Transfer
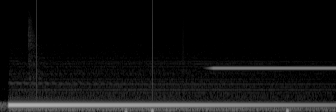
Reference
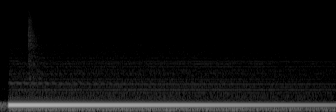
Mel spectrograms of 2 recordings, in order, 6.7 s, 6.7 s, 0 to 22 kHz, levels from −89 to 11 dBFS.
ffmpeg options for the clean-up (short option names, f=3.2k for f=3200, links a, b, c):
-filter_complex "[0:a]adeclick=t=4,bandreject=f=1.8k:w=30,asplit=3[a][b][c];[a]afade=t=out:st=2.48:d=0.02[d];[b]highpass=f=140:w=0.5412,highpass=f=140:w=1.3066,afade=t=in:st=2.48:d=0.02,afade=t=out:st=2.6:d=0.02[e];[c]afade=t=in:st=2.6:d=0.02[f];[d][e][f]amix=inputs=3:normalize=0,asplit=3[g][h][i];[g]afade=t=out:st=3.01:d=0.02[j];[h]highpass=f=140:w=0.5412,highpass=f=140:w=1.3066,afade=t=in:st=3.01:d=0.02,afade=t=out:st=3.13:d=0.02[k];[i]afade=t=in:st=3.13:d=0.02[l];[j][k][l]amix=inputs=3:normalize=0,asplit=3[m][n][o];[m]afade=t=out:st=5.71:d=0.02[p];[n]highpass=f=140:w=0.5412,highpass=f=140:w=1.3066,afade=t=in:st=5.71:d=0.02,afade=t=out:st=5.83:d=0.02[q];[o]afade=t=in:st=5.83:d=0.02[r];[p][q][r]amix=inputs=3:normalize=0"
